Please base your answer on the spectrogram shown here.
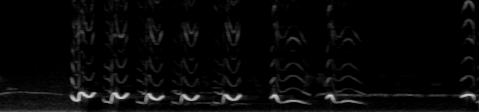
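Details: Laughingthrush wild-style song with many voices, alongside a female, played to train captive birds: a run of loud, clear whistled notes, each rising then dipping, repeated about twice a second, ending in a long level whistle.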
